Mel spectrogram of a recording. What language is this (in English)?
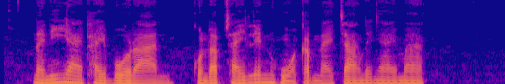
Thai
